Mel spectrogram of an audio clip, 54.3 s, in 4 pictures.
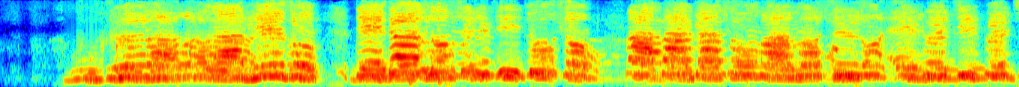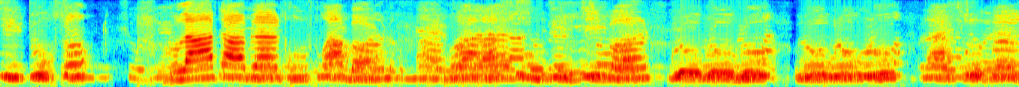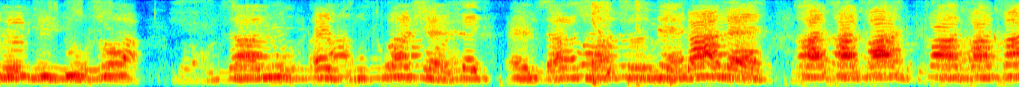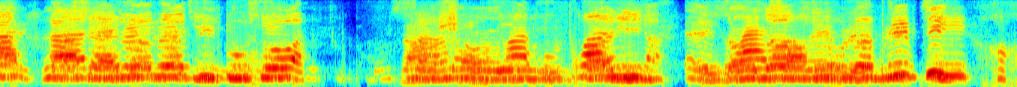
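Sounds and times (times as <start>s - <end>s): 
voice: 0.9s - 45.0s, 45.8s - 54.3s.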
